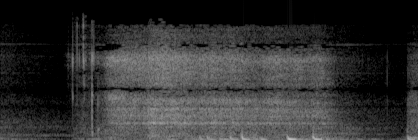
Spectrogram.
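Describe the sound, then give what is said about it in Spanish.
A person clears their throat: a harsh, raspy rumble lasting nearly two seconds with gravelly pulses, then a short extra huff at the end. No speech. “Lo que demora usted carraspeando la, la garganta.”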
